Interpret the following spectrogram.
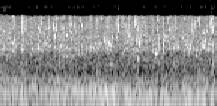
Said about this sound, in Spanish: Imagínate que en la habitación empieza a brotar agua templada. Primero te va cubriendo los pies y los tobillos.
